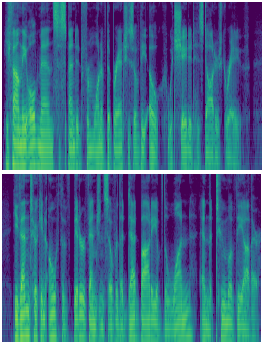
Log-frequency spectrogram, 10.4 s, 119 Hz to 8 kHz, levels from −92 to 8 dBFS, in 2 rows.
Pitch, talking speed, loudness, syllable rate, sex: 95 Hz, 230 wpm, -22 LUFS, 5.5 syllables/s, male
